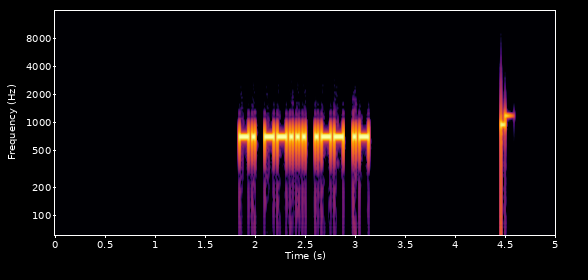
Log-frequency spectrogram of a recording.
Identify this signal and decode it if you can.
Morse code, heard as a keyed tone, about 37 wpm, 700 Hz. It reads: N7WA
